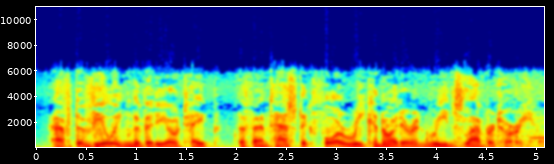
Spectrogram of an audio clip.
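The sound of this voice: Putting on a character voice at a fairly quick pace, a man speaks low with big pitch swings and a husky, rough edge.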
